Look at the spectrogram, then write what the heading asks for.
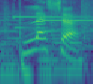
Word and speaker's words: pleasure: เพช เพช แล้ว ออก เสียง เร็ว ๆ ค่ะ pleasure pleasure ก็ คือ ความ รู้ สึก ยิน ดี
